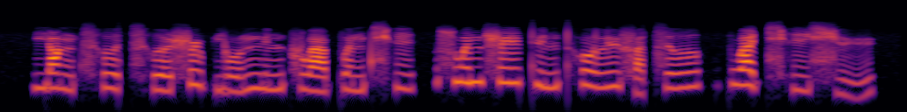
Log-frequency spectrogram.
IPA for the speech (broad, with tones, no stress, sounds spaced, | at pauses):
j ɑ˥˧ ŋ t͡sʰ ɹ̩˥˩ t͡sʰ ɹ̩˧˥ ʂ ɻ̩˥˩ p j o˧˥ ʊ̯ n̪ y˧˥ n ʈ͡ʂ w ä˧˥ p ə˧˥ n t͡ɕʰ i˧ | s w ə˥ n ʂ e˥ ɪ̯ t̪ y˧˥ n t̪ʰ o˧ ʊ̯ l y˥˩ f ä˩ t͡s ɹ̩˥ | p w ä˥˩ t͡ɕʰ i˧˥ ɕ y˨˩˦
